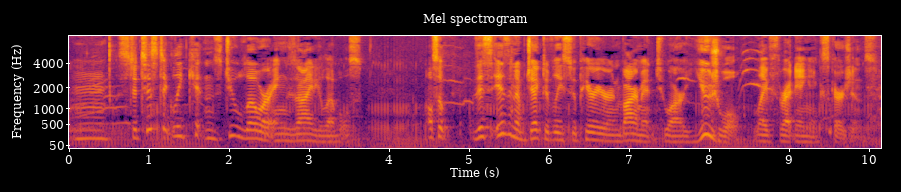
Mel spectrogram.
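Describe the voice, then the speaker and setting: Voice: mid-range voice, sing-song, normal speed, natural voice. An actor playing a doom-predicting space scout in a sci-fi radio comedy, nervous and quoting statistics. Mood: anxious. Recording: clear background noise.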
